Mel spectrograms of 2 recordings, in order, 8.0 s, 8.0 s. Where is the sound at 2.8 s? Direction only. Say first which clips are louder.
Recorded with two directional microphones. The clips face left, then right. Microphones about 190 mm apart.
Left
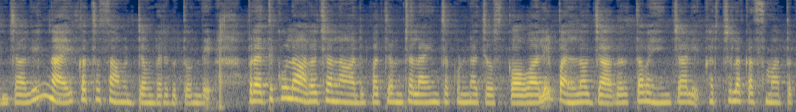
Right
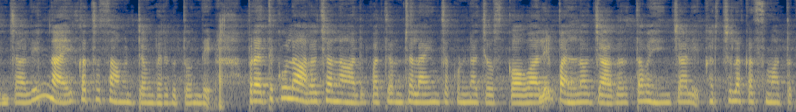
Left 3 dB; 40° left (ahead or behind).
